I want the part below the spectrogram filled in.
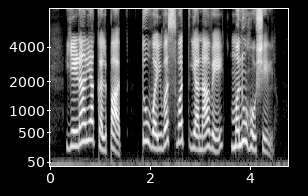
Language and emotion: Marathi, neutral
